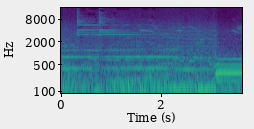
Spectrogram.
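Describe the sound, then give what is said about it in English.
A huge foghorn blast, added by a sound editor at the beginning of a song, drones loudly and steadily for several seconds, its deep layered tones shifting slightly near the end, with a few faint bright clinks over it and no talking. “I'm not sure why the sound editor decided to whack in a huge foghorn at the beginning”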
